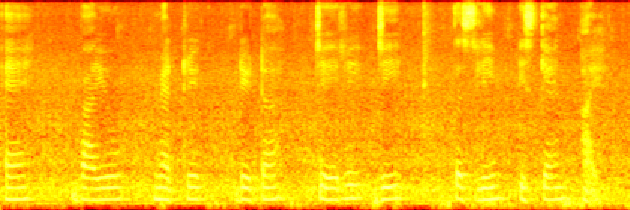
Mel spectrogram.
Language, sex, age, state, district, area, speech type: Sindhi, female, 60+, Uttar Pradesh, Lucknow, rural, read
